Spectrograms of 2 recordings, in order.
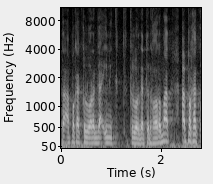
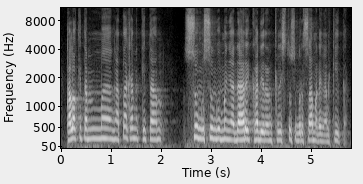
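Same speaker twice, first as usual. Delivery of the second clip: preaching; 8 semitones higher, 6 dB louder than usual. Acted. Sermon emphasis.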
